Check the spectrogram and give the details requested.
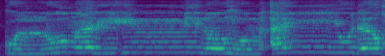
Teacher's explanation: Huruf mim yang sukun bertemu dengan huruf alif yang fathah, hukum bacaannya adalah izhar syafawi. Dibaca dengan jelas, tidak boleh digunakan huruf mim yang sukunnya.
